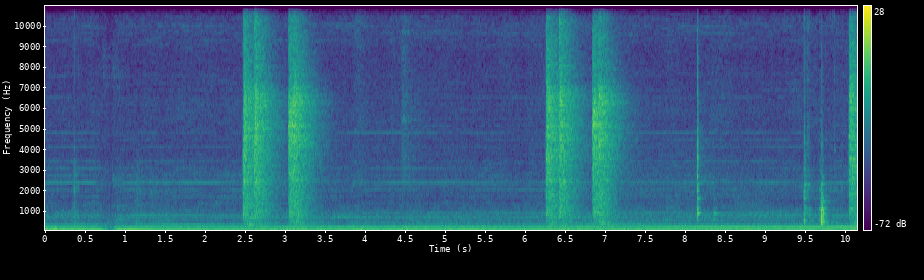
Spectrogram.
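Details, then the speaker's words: '99 Honda Civic: steady engine drone broken by irregular sharp puffs and pops, a misfire caused by a broken camshaft. "'99 Honda Civic. Broken camshaft."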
